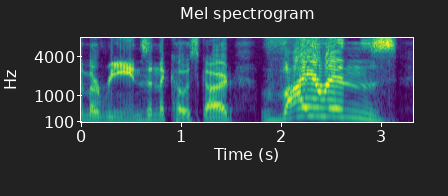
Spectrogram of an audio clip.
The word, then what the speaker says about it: virens: in the Coast Guard virens as it rhymes with Sirens like the ones going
